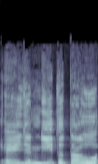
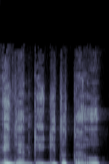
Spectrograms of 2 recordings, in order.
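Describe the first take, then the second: First: It is said at a somewhat higher pitch. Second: It is said at a normal pitch.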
